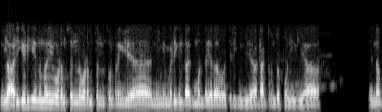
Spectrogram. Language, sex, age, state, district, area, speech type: Tamil, male, 30-45, Tamil Nadu, Cuddalore, rural, conversation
